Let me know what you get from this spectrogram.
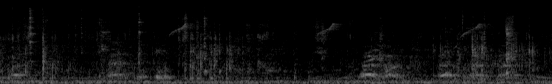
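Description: Birds calling: three upward-sweeping calls about a second and a half apart, with short low calls in between, over a steady low hum.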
